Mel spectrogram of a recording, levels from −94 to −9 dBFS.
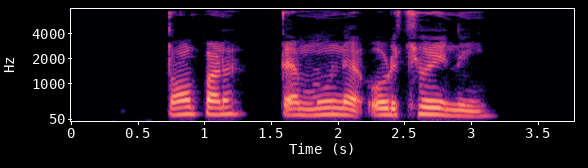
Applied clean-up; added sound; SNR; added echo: neural mask model Resemble Enhance denoiser.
